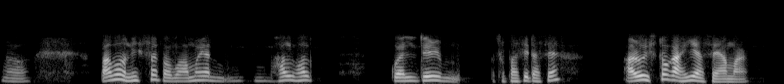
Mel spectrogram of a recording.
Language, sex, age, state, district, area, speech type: Assamese, male, 18-30, Assam, Charaideo, rural, conversation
